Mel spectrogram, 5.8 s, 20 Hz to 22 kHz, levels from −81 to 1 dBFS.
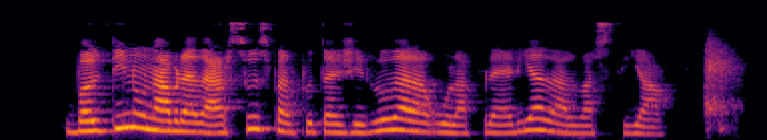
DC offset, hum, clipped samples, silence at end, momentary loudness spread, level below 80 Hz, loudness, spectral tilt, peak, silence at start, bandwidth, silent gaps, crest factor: under 0.1%; none; under 0.1%; 0.25 s; 16 LU; -80 dBFS; -22 LUFS; -2.5 dB/octave; -2 dBFS; 0.5 s; 11.5 kHz; none; 20 dB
